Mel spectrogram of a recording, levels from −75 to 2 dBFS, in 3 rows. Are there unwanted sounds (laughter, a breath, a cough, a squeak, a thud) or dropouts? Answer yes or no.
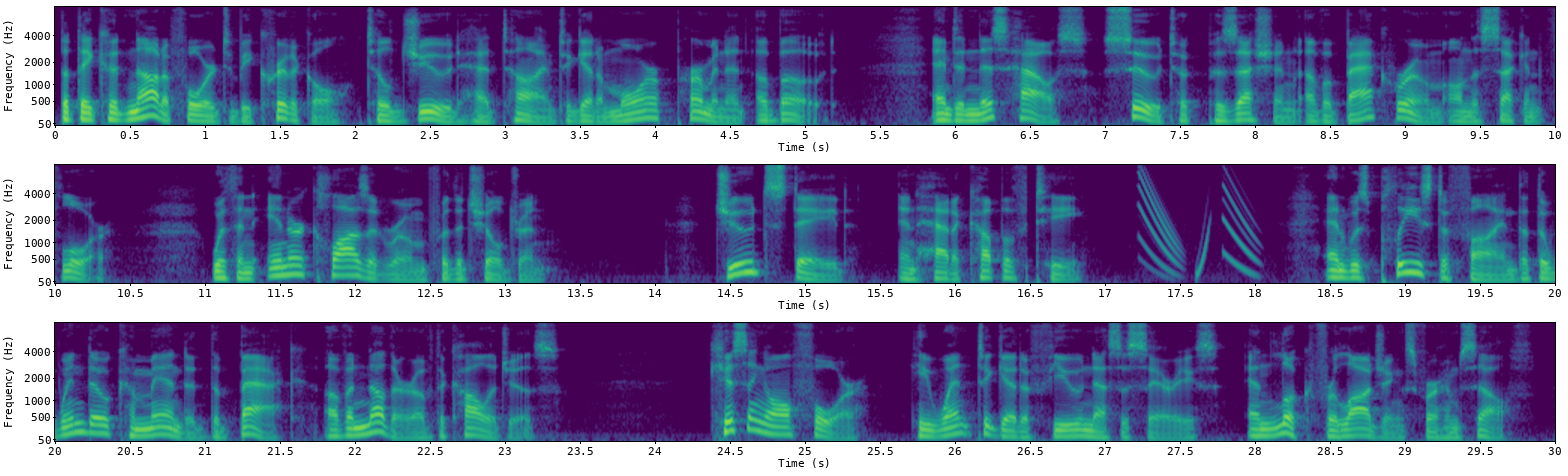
yes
